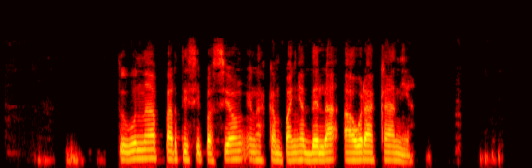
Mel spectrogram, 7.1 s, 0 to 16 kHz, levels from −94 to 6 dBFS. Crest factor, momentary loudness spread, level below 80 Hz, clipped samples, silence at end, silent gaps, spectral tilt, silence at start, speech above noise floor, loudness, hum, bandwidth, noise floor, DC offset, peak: 18 dB; 11 LU; -68 dBFS; under 0.1%; 1.6 s; 1.25-1.29 s, 1.43-1.59 s, 3.56-3.60 s, 4.53-4.58 s; -7.5 dB/octave; 0.9 s; 35 dB; -27 LUFS; none; 7.2 kHz; -62 dBFS; under 0.1%; -10 dBFS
